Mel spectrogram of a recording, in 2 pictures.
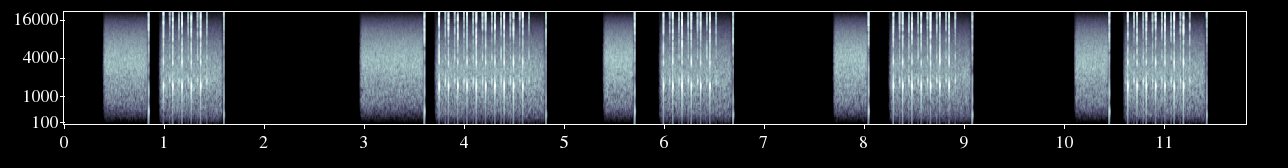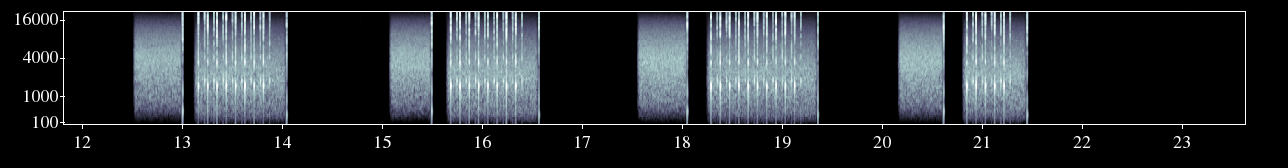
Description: Pulse dialling, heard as a rotary dial, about 11 pulses a second. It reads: 5 0 6 7 7 8 8 0 5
